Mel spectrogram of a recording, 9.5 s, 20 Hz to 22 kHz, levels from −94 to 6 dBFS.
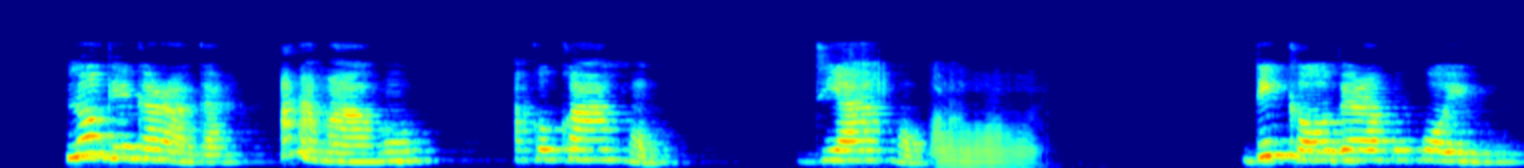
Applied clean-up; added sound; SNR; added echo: neural mask model DeepFilterNet 3.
